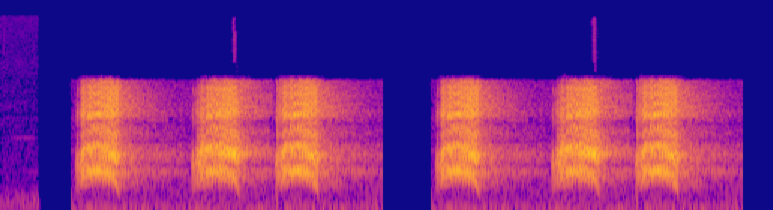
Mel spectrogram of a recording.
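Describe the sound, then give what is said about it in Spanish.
A crow caws six times in two groups of three, each harsh, raspy call loud, with a short pause between the sets and no other sounds. “En el caso de este último, quizás por su plumaje de color negro, su croar y su dieta de carroña.”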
